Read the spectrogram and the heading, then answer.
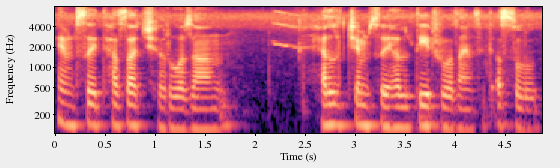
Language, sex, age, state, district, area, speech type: Kashmiri, male, 45-60, Jammu and Kashmir, Ganderbal, urban, spontaneous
